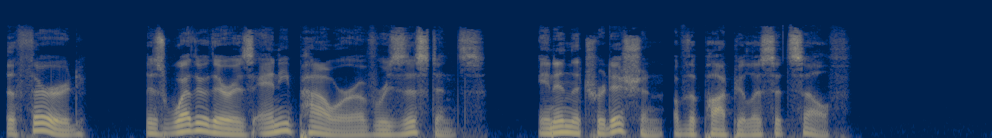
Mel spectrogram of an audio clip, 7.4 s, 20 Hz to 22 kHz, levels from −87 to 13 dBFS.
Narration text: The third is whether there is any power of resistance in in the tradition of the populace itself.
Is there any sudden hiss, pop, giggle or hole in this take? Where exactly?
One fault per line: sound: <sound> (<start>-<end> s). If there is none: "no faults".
no faults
